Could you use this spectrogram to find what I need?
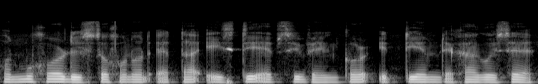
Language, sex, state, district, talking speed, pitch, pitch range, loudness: Assamese, male, Assam, Sonitpur, 90 wpm, 115 Hz, 110-120 Hz, -16 LUFS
